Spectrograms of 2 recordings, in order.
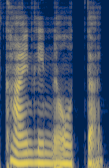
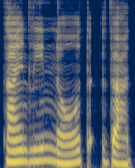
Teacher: the stressed syllable here is on the word kindly, the first syllable kind.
